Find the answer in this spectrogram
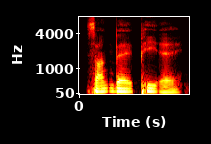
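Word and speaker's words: Sengbe Pieh: small village you say it's Natan like this sunbae pa he belonged to the Mende tribe you say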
